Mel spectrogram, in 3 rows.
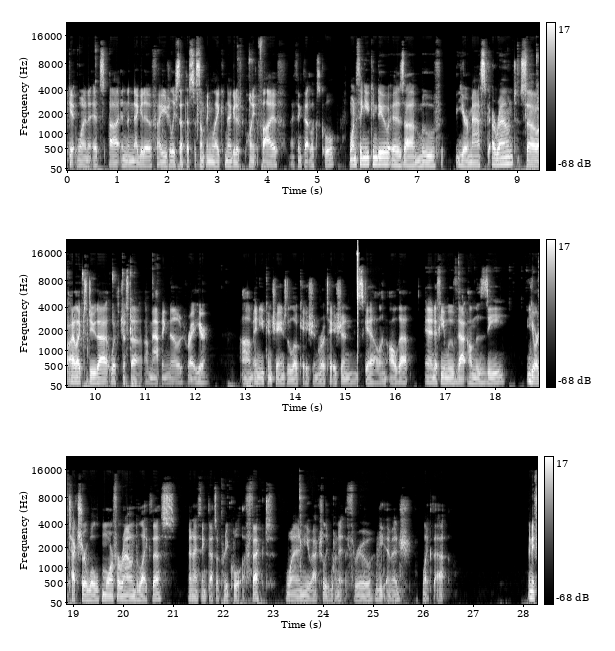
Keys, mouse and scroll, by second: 0.9 shift+click, 2.1 click, 4.9 middle click, 8.8 click, 9.2 shift+a, 10.7 p, 15.5 middle click, 17.5 shift+click, 18.4 ctrl+shift+click, 19.1 shift+click, 22.4-22.8 scroll down 5, 22.8 middle click, 23.9 ctrl+shift+click, 24.4 middle click, 25.1-25.6 scroll up 7, 25.6 middle click, 25.9 middle click, 25.9 shift+click.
